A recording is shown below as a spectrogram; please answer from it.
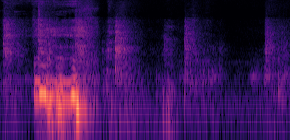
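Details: Pet Schnauzer 'talking' because he wants a walk, in a small room: a short, grumbling whine-like utterance, followed by several quieter mutters and breaths.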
